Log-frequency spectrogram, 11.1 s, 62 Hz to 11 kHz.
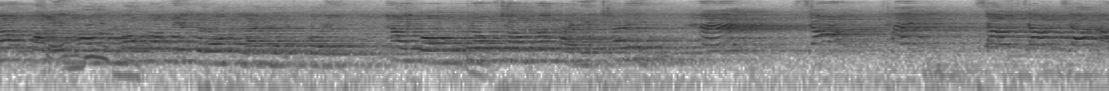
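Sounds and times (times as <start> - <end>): woman singing through microphone: 0.0 - 2.8, 3.9 - 5.6.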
